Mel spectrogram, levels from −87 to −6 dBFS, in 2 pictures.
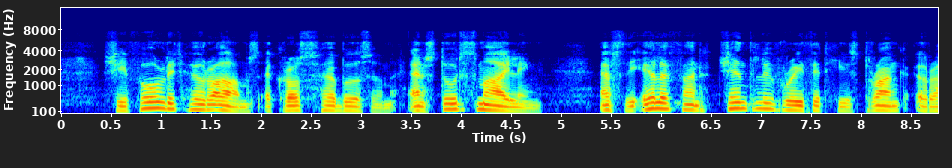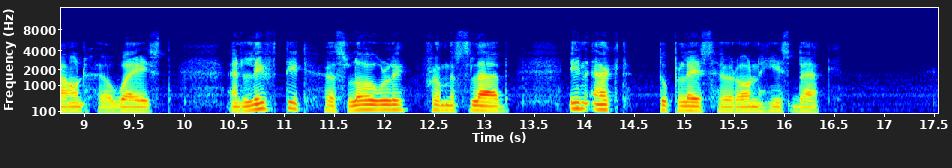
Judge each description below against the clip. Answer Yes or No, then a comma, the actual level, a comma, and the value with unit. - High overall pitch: No, low, 120 Hz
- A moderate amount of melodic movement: Yes, average, 4.1 semitones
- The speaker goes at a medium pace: No, slow, 120 wpm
